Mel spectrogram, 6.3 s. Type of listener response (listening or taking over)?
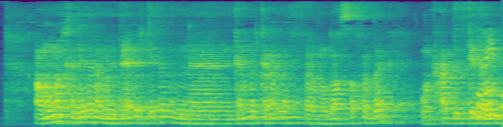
taking over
